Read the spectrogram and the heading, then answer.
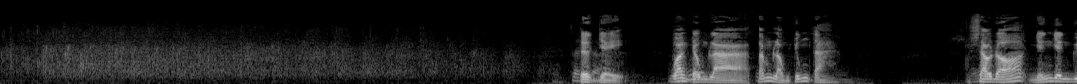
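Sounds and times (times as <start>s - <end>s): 
audience applause: 0.0s - 5.5s
speech: 5.7s - 8.4s, 9.6s - 10.7s.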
